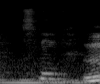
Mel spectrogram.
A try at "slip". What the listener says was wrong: Better, but open more.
